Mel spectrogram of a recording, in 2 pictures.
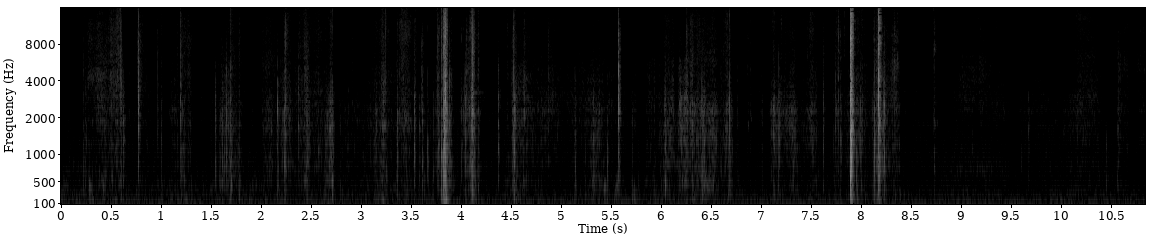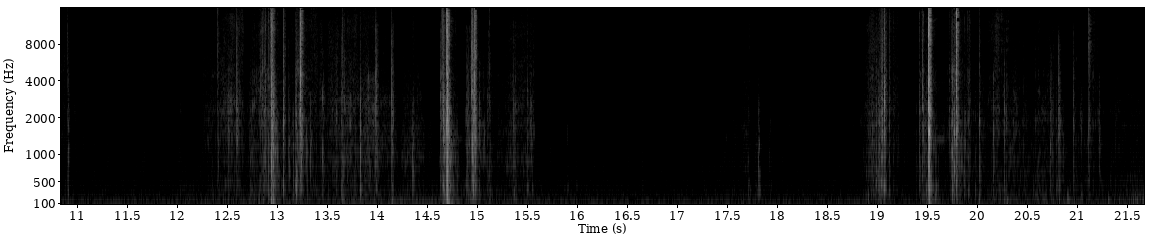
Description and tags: Stapling papers 01
Stapling papers with a metal stapler
paper, office, clicking, click, spring, stapler, metal, crunch, staple, OWI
